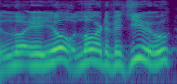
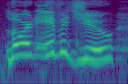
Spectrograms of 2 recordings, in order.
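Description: First: Slow, put-on character voice; drawn-out, put-on call to the Lord; Peter's "right" voice. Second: Said in the usual way. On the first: Shown as a demonstration. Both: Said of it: "let me do it in the right voice".

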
